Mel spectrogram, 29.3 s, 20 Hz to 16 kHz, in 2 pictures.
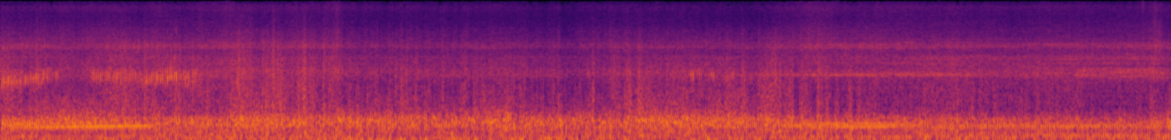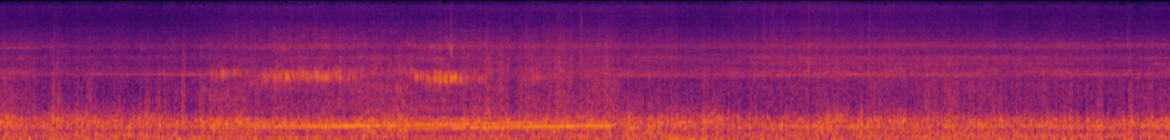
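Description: CCM 604 supermoto's single-cylinder engine running under way, its pitch climbing several times as it pulls through the gears, under heavy wind rush over the microphone.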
